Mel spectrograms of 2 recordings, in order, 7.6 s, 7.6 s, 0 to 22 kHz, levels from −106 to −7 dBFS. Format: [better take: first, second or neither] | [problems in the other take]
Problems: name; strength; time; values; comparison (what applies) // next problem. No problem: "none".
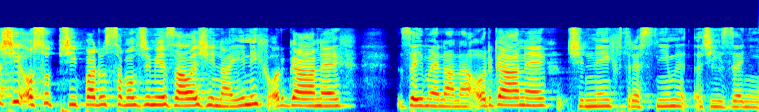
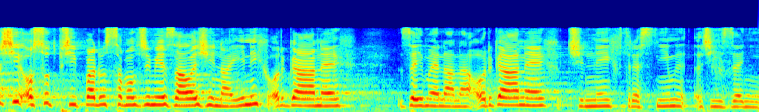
second | noise reduction (neural mask model Resemble Enhance denoiser)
